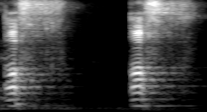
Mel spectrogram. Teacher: If you blow air from your lips, that is uff, uff. That is the upadhvaniya.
